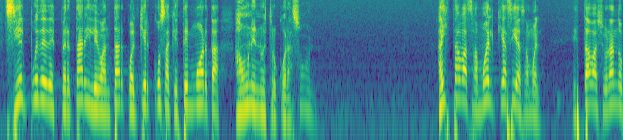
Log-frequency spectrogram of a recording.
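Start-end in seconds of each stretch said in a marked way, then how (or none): none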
